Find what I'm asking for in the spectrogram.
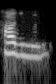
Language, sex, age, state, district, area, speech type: Nepali, female, 18-30, West Bengal, Kalimpong, rural, conversation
